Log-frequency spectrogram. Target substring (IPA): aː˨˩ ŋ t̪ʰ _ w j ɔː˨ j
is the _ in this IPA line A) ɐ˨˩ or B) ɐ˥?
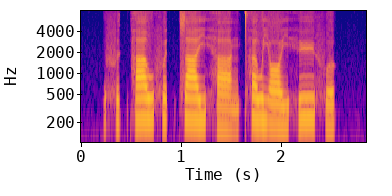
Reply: B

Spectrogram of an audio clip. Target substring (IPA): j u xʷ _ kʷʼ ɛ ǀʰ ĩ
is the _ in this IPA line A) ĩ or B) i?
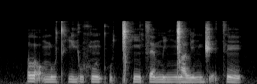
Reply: A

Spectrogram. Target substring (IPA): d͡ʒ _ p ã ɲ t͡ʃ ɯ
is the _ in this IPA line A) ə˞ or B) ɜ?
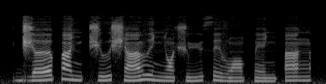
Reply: B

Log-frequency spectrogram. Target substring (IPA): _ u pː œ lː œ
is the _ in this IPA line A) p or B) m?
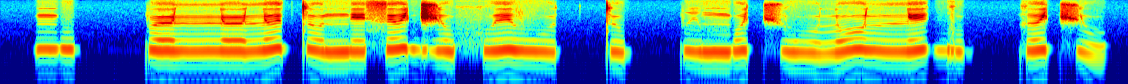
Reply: B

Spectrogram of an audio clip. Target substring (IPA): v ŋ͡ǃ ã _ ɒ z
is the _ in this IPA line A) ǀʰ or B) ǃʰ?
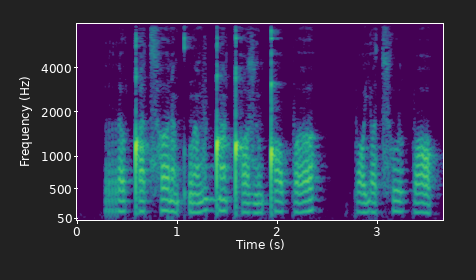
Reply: B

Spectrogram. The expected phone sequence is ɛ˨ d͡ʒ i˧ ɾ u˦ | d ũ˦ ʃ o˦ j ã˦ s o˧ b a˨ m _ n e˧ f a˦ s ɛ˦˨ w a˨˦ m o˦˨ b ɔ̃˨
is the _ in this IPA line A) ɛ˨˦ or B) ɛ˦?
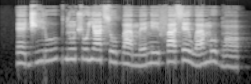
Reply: A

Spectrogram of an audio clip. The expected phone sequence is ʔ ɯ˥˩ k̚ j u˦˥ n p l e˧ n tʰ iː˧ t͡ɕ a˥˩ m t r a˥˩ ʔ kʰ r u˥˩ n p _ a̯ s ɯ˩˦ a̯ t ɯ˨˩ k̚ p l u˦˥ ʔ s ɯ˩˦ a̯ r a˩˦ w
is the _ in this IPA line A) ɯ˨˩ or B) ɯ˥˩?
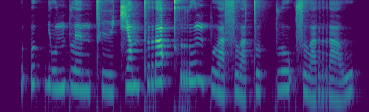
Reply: A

